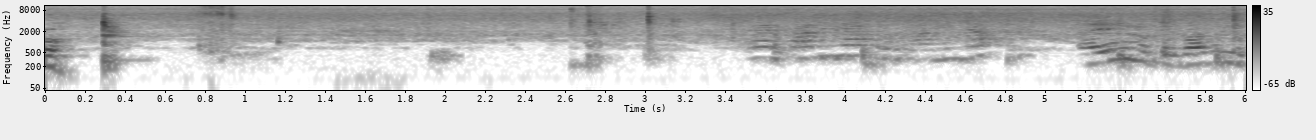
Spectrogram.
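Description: Avocado and meat go into a pan with ginger and garlic paste and are stirred. Soft scraping and sizzling come in irregular bursts, fairly quiet, with someone talking over them.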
